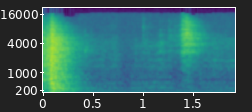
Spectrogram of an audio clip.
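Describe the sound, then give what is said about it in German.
An iron bar is set into a door frame and clamped with two bolts. It gives two sharp, hissing metallic clunks: a louder one first, then a softer one over a second later, with no voices. “Hier diese Eisenschiene lagert in der Türfassung und muss mit den beiden Riegeln festgeklemmt werden.”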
